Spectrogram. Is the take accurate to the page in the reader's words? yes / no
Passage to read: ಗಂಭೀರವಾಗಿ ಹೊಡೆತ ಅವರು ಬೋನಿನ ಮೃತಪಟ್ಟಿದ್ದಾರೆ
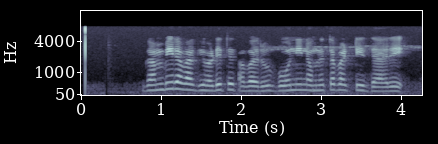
yes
